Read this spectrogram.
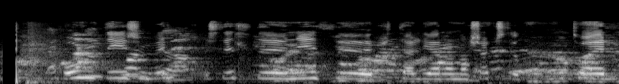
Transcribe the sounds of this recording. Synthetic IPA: hont̪ɪsɛmvɪst̪ɪl̥t̪ʏnɪːðfʏɾt̪ʰɛljaɾanasɛkst̪ʏkut̪ʰvajɾ̥

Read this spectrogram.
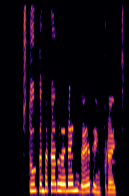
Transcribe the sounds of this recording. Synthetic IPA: st̪uːt̪ɛnt̪̬akaɾðɛlenvɛriŋk̚pɾœɥt̪

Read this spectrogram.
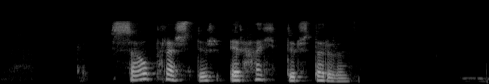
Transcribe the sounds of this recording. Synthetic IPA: saːwpʰɾɛst̪ʏɾɛɾ̥hajht̪ʏɾ̥st̪œɾvʏm

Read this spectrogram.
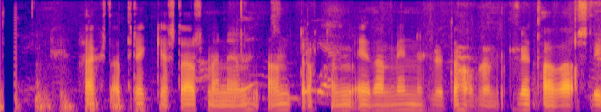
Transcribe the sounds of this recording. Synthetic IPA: hajxt̪a̰ðt̪ʰɾɛcːast̪aɾ̥smɛnːʏma̰nt̪ɾɔ̰ht̪nʏmɛ̰ðamɪnːʏl̥ʏːt̪aɦavʏml̥ʏːt̪hava̰st̪liː

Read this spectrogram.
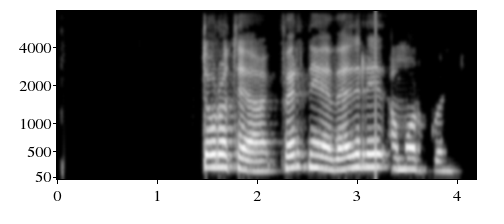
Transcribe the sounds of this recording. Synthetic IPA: t̪oːwɾawt̪ʰɛɣakʰvɛɾt̪nɪɛɾvɛðɾɪðawmɔɾ̥kʏn

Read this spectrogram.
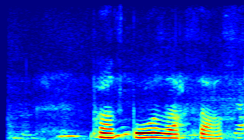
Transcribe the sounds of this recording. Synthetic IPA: kʰvaːðpɔːðaɾ̥θað

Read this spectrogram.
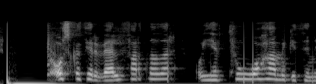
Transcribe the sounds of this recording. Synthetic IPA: ɛowskaθjɛɾvɛlfaɾt̪naðaɾ̥ | ɔɣjɛhɛv̥t̪ʰɾuːawɦaːmɛcʏθɛnːɪ

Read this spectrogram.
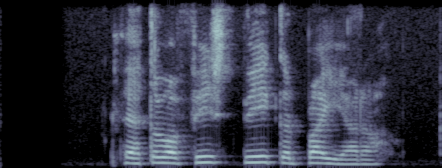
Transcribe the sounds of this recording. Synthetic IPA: θɛht̪avaɾ̥fɪr̥st̪̚pɪːkaɾpaːjaɾa

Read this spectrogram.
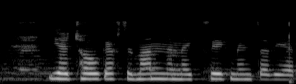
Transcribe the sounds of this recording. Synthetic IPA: jɛɣt̪ʰoːwkɛft̪ɪɾmanːɪmɛɣkʰvɪːkmɪnt̪avjɛːl

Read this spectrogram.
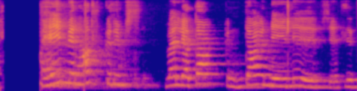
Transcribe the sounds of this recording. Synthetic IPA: ɦejmɪɾ̥hal̥kɾimsvɛljat̪t̪aɣnɪilɪːðɪsɪlɪ

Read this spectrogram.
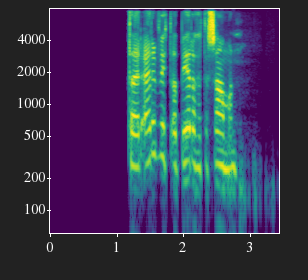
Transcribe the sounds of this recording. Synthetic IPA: θaðɛɾɛɾvɪht̪aðpɛːɾaθɛht̪asaːman

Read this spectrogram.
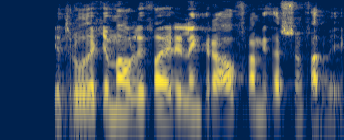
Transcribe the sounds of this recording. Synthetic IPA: jɛɣt̪ʰɾuːðɛhcɪamaːwlɪðfajɾɪlejŋkɾaaːwfɾamiθɛsːʏmfaɾvɪ

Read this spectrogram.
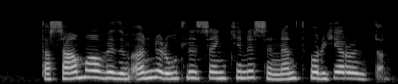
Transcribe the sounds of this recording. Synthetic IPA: θaðsaːmaːwvɪðʏmʔœnːʏɾuːt̪lɪðsejɲcɪnɪsɛmnɛmt̪vɔɾʏçɛːɾaʏnt̪an

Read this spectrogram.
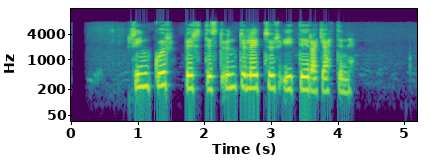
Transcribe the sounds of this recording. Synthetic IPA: r̥iŋkʏɾ̥ | pɪr̥t̪ɪst̪ʏnt̪ʏleːjt̪ʰʏɾit̪ɪːɾacaht̪ɪnːɪ

